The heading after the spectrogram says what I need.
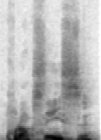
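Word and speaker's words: πράξεις: 푸 이럴러 프락세이스. 예. 여기 이제 요렇게했지만 여기 이제 요렇게 된게 크스 발음이다. 그래서 프락세이스이고요.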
